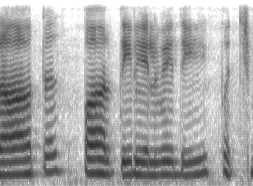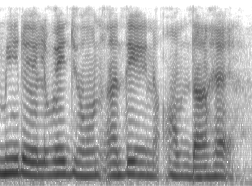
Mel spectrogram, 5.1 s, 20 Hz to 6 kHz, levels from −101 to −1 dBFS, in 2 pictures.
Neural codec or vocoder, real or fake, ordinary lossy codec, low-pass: codec, 24 kHz, 3 kbps, HILCodec; fake; none; 5.4 kHz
